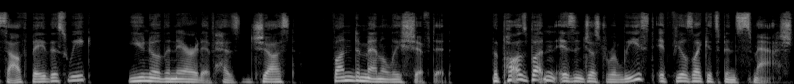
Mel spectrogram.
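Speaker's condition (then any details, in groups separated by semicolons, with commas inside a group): No condition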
